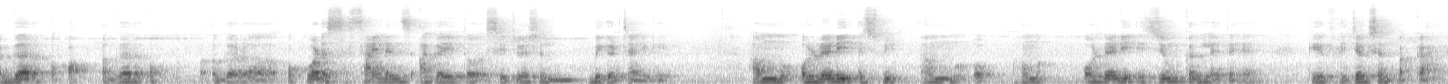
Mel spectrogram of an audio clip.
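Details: Man who says he is a person who stammers, speaking Hindi; real speech; stuttering.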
